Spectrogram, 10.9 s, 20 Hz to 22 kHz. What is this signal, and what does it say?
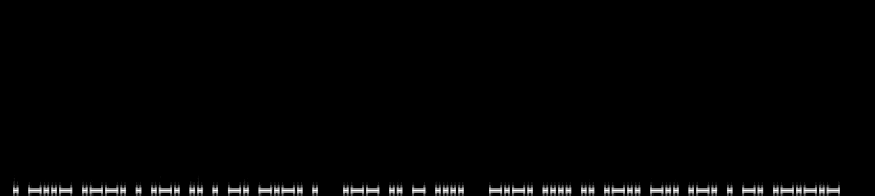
Morse code, heard as a keyed tone, about 25 wpm, 700 Hz. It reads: EXPERIENCE WITH CHILDREN.
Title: Sentences from Top 1000 Words - Review Part 5 - 25wpm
